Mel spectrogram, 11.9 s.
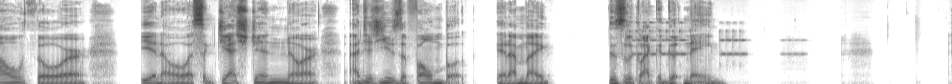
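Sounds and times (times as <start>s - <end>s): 
speech: 0.0s - 7.0s, 7.6s - 9.2s
timer going off with electronic beeps: 7.6s - 10.1s.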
